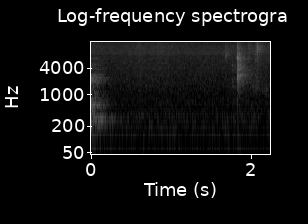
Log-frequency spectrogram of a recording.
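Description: Quiet room tone after a man's word ends at the start, with one brief, faint click near the end.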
